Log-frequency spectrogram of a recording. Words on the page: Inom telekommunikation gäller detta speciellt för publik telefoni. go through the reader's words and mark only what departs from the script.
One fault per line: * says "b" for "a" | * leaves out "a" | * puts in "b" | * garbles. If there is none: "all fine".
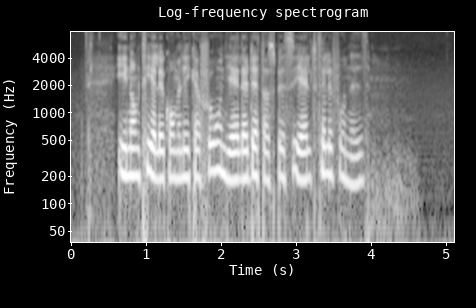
* leaves out "för publik"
